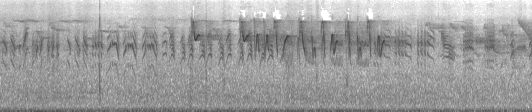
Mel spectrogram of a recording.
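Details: Eurasian reed warbler singing to attract a mate at Middle Street Meadow nature reserve, UK, early in nest building; loud, rapid jerky chatter of repeated churring and rising whistled notes, each phrase doubled or tripled, fairly close.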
